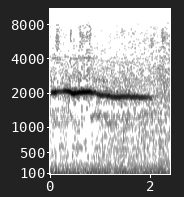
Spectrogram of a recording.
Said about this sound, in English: I'll give a whistle, if I may. Yes, go on. Whistle away.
